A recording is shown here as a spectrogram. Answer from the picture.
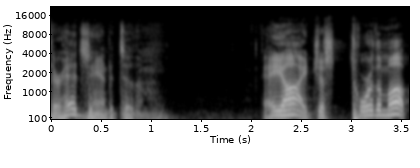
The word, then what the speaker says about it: Ai: Because right after they got done with Jericho, there was a little tiny town, like Mechanicsburg size, of Ai. How do you spell that? A-I. That's it. So if you're writing, make this real easy on you. A-I. Little town called Ai.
